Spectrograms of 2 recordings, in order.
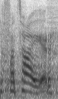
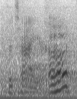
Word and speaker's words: fatir: This is what we call fatire. And then how do you say it actually? So it's like flat tire. Like flat tire. So fatire. Okay. Yep. Fatire.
